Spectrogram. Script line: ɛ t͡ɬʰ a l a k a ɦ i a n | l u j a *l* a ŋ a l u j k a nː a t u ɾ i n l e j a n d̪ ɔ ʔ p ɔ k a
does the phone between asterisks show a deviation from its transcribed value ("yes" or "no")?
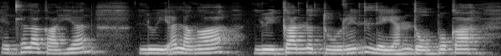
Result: no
